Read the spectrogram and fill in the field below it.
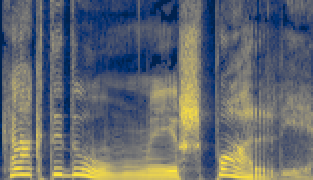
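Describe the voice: In a very clean recording with a silent background, a man puts on a character voice at a medium pitch and a very slow pace. His tone is fairly bright, with very wide pitch swings.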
